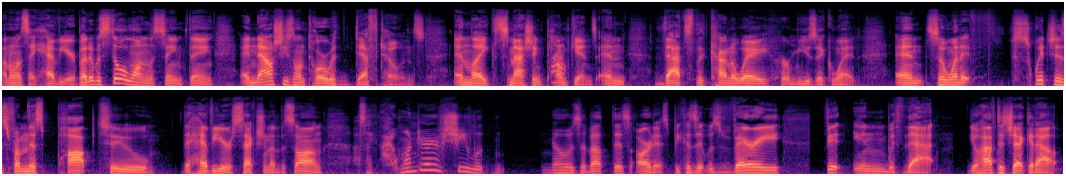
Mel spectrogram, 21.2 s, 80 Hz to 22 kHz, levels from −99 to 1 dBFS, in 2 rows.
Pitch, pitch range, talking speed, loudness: 110 Hz, 100-125 Hz, 210 wpm, -24 LUFS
